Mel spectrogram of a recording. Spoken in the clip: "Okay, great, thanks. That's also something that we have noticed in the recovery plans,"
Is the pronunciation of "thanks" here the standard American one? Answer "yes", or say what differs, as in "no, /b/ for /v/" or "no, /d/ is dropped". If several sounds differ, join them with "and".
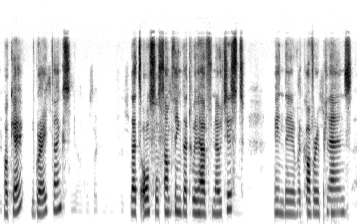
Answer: yes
